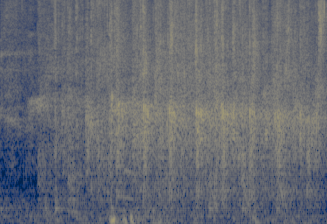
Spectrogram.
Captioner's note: applause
